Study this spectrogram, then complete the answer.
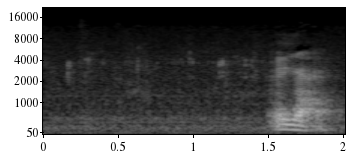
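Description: A young man chews food.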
